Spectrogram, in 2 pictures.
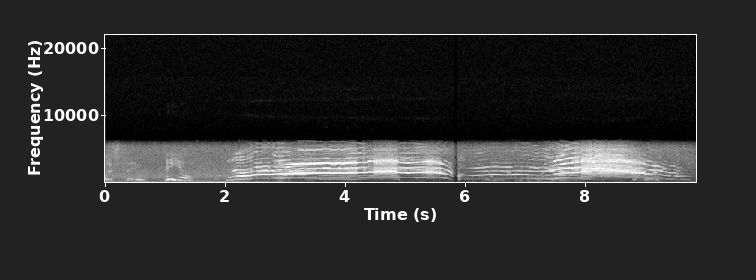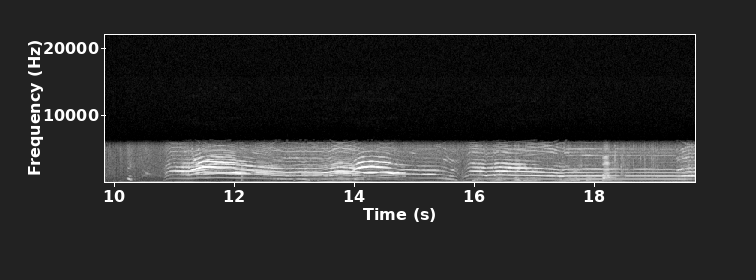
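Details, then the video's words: Standoff between two cats outside, a household cat answering a neighbour's cat with ever louder screams; repeated long rising and falling howls, some bursts near-shrieking, mixed with a man talking and a low steady hum. "Two Cats Talking"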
